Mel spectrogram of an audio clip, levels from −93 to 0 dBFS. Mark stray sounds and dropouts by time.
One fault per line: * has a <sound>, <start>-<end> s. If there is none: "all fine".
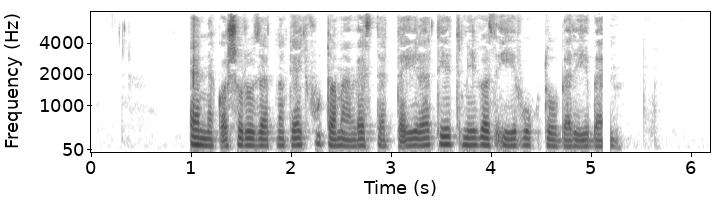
* has a dropout, 5.1-5.2 s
